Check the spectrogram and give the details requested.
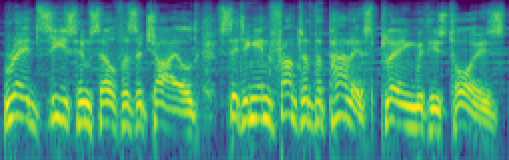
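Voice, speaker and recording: A man's voice: fairly high pitch, very animated, unhurried, bright, forceful tone. A man reading scripted, dramatic narration for a game cutscene. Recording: music behind the voice.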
